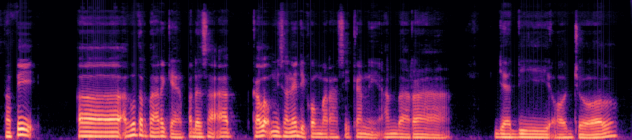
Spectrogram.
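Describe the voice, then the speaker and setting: A man hosting a casual interview, asking reflective and gently probing questions. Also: deep voice, steady tone, measured pace, narrow, tinny audio. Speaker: podcast host.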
